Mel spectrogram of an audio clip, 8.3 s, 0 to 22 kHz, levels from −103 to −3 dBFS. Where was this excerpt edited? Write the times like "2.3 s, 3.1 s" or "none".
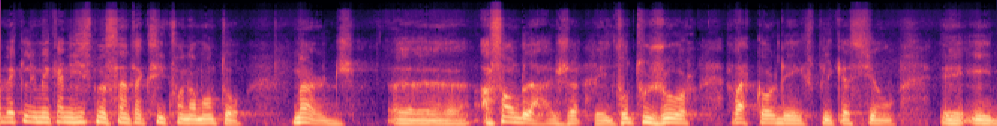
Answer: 5.0 s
